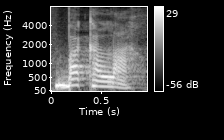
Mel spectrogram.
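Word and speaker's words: baccalà: bakalo how do you say codfish in Italian bakala oh it's almost the same it's almost the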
